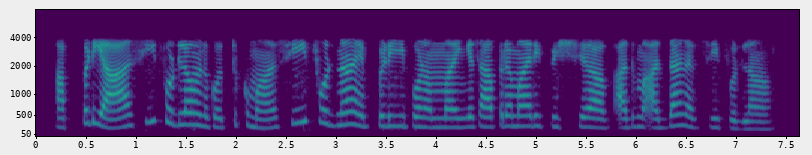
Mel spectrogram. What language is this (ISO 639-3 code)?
tam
